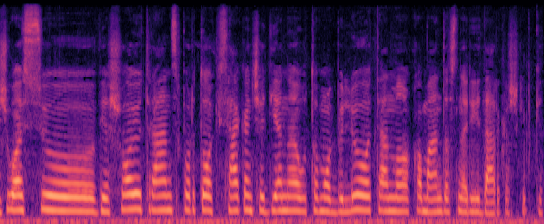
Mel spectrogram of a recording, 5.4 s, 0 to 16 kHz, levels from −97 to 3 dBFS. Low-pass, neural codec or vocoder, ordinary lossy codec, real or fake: 14.4 kHz; none; AAC, 64 kbps; real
